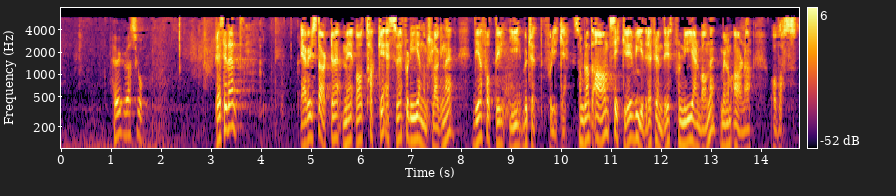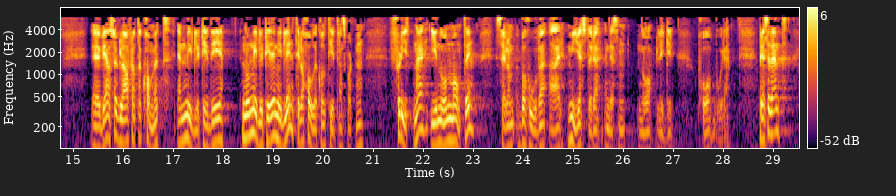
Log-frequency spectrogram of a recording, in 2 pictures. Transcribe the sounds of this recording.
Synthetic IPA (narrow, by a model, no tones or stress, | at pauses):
hœʏʋɛsɡu | pʰɾɛsɪd̪ɛnt̪ | jæɪʋɪlst̪ɑːʈəmɛʔɔt̪ʰɑkːəʔɛsʋeːfɔɖijɛnːɔmʂɭɑːɡənəd̪ɪhɑɾfɔt̪ʰːɪlɪbʉd̪ʂɛt̪ːfɔɭiːkəsɔmblɑnt̪ʰɑːənt̪sɪkɾəɾʋiːd̪əɾəfɾɛmd̪ɾɪft̪fɔɳyːjæːɳəbɑːnəmɛlːɔmʔɑːɳɑʔɔʋɔs | ʋɪæɾɔsɔɡlɑːfɔɾɑt̪̚d̪ɛhɑɾkʰɔmːət̪ɛnmɪd̪ləʈiːd̪ɪ | nuːənmɪd̪ləʈiːd̪ɪmɪd̪ləɾt̪ʰɪlɔhɔlːəkʰʊləkt̪ʰiːʋət̪ʰɾɑnspɔʈːn̩ | flyːt̪ənəɪnuːənmoːnt̪əɾsɛlːɔmbəhuːʋəʔæɾmyːəst̪œɾəɛnd̪ɛsɔmnoːlɪɡːəɾpʰɔbṵːɾə̰ | pʰɾɛsɪd̪ɛnt̪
